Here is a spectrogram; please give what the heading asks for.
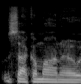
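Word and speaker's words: Saccomanno: actual last name, Mandy Sacamano. That's it. Look, from as an Italian myself, Sacamano is exactly, that's the way to say it.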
